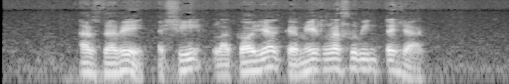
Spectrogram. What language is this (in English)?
Catalan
